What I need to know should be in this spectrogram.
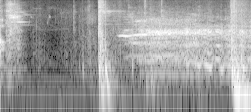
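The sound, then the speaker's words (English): A horse whinnies in a single long, quavering, high-pitched neigh, framed by a couple of dull hoof thuds, fairly loud and with no voices. “we didn't talk about Khan. Khan's the horse, actually.”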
